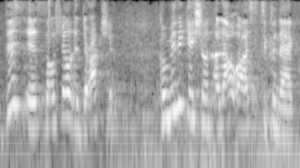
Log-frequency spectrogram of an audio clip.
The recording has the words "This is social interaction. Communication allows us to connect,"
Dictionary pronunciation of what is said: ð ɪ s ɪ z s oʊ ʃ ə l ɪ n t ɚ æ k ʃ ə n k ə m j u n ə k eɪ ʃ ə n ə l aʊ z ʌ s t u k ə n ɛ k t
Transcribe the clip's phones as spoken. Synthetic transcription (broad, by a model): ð ɪ s ɪ z s oʊ ʃ ə l ɪ n t ɚ æ k ʃ ə n k ə m j u n ə k eɪ ʃ ə n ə l aʊ ʌ s t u k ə n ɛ k t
